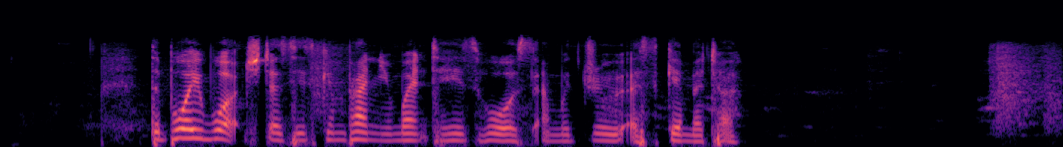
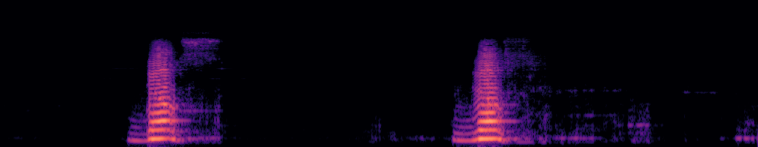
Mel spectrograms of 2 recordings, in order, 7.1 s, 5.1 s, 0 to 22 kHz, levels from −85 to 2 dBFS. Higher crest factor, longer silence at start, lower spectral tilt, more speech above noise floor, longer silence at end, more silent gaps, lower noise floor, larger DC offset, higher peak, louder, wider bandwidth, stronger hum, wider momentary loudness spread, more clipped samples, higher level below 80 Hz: about the same, 26 dB vs 24 dB; second, 0.7 s vs 0.9 s; second, -3 dB/octave vs -5.5 dB/octave; second, 49 dB vs 60 dB; second, 0 s vs 1.65 s; neither; second, -79 dBFS vs -83 dBFS; neither; about the same, -6 dBFS vs -6 dBFS; second, -28 LUFS vs -24 LUFS; about the same, 8.4 kHz vs 7.8 kHz; neither; about the same, 18 LU vs 18 LU; neither; first, -62 dBFS vs -80 dBFS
